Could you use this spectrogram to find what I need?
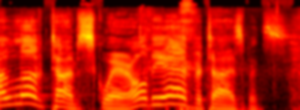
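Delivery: high, loud mock New York accent, gushing; hammed-up New Yorker raving about Times Square. Mocking New Yorkers loving their city, New York accent. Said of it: "my New York accent's getting way worse".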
